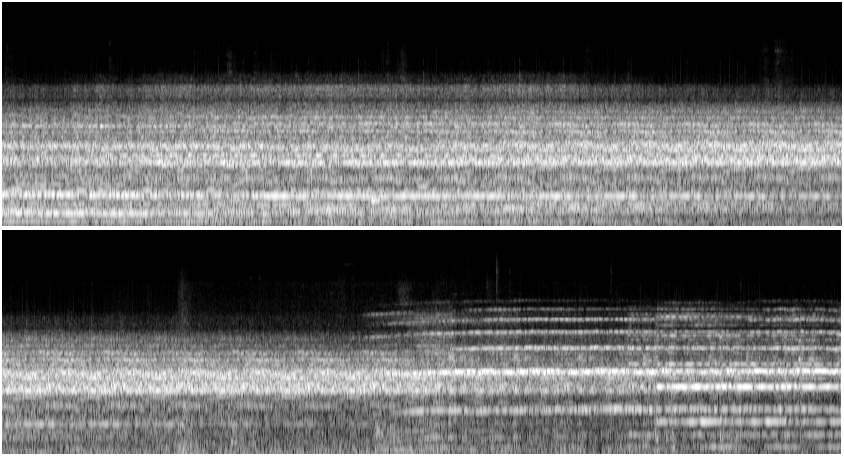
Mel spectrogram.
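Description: Electric guitar played through effects in an ambient electronic piece: a dense wash of sustained, layered tones. About twelve seconds in, a new set of higher held notes comes in over the texture.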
